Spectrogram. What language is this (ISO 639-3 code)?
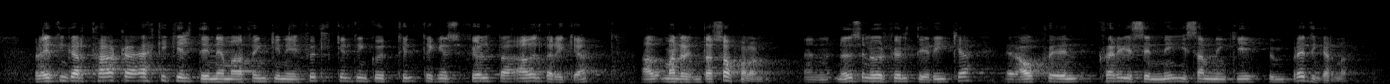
isl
